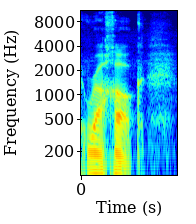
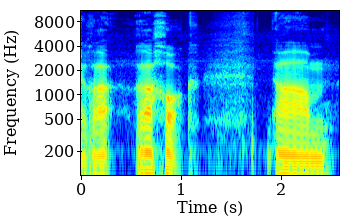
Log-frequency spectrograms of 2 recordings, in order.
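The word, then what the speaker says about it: רחוק: Once you start getting into like ra and cha and all these sounds one after another, this is all in the back of the throat. It's that's going to take some practice for me to say it right. I really just want to say rachok, which is a strong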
